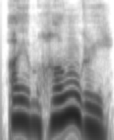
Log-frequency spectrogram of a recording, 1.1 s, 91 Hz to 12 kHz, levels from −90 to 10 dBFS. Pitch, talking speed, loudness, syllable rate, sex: 170 Hz, 155 wpm, -14 LUFS, 4.1 syllables/s, male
